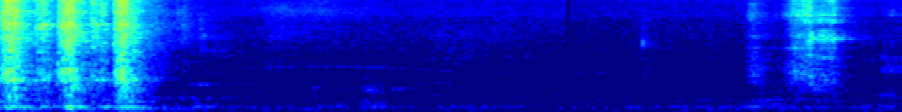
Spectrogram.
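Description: Bottle gourd rubbed against a grater in quick rasping strokes, loud and close at first, then fading to quiet before a final short burst of scraping.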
